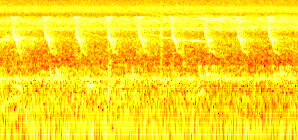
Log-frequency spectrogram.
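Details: Puff-throated babblers, also called spotted babblers, feeding a hungry young bird: high, thin notes sliding sharply downward, repeated steadily about three times a second over a constant hiss of insects.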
